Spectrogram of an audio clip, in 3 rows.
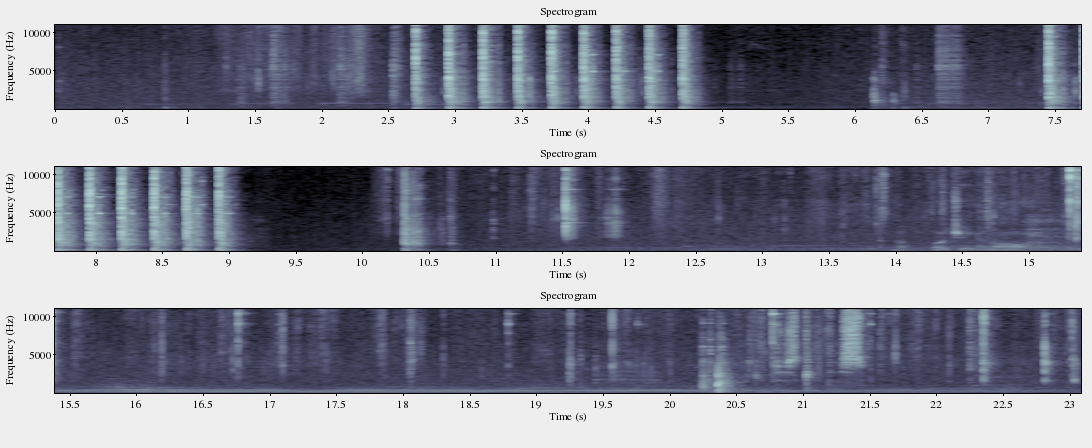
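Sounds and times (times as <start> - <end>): hammer tapping metal punch: 2.6 - 4.9, 7.5 - 9.2.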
